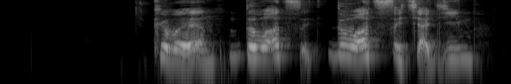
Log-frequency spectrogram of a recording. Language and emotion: Russian, sad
